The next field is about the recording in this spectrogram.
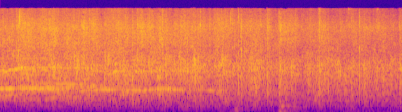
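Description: A live show audience, asked to answer by clapping, breaks into steady, loud applause, many hands clapping in a dense wash of sound that holds for several seconds without fading much, with a few faint cheers mixed in.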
